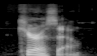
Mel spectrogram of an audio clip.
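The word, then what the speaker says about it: Curaçao: Well, it's nice when I have the thing in front of me now that says pronounced Curacao.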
